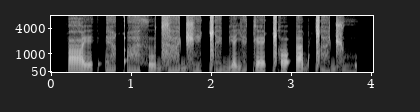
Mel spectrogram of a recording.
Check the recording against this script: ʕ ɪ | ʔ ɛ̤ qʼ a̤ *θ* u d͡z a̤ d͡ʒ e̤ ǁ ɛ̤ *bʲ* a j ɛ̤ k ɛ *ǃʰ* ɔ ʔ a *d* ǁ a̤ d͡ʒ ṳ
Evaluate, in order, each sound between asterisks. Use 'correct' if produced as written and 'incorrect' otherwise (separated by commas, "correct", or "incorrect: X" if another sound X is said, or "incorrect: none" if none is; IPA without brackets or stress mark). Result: correct, correct, incorrect: ǁʰ, incorrect: b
